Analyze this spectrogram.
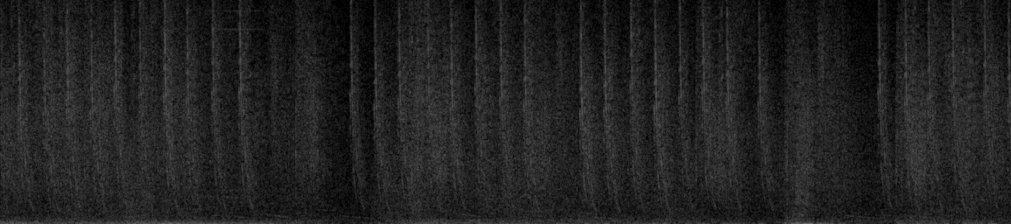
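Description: A low rumble of game battle effects booms throughout.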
